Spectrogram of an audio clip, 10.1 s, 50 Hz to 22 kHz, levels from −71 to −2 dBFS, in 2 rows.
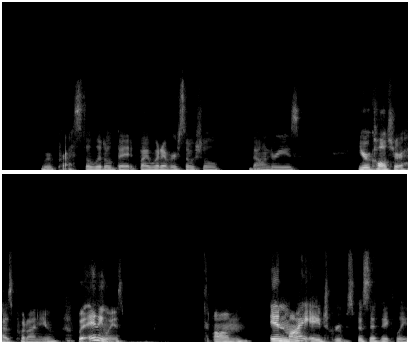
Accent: American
